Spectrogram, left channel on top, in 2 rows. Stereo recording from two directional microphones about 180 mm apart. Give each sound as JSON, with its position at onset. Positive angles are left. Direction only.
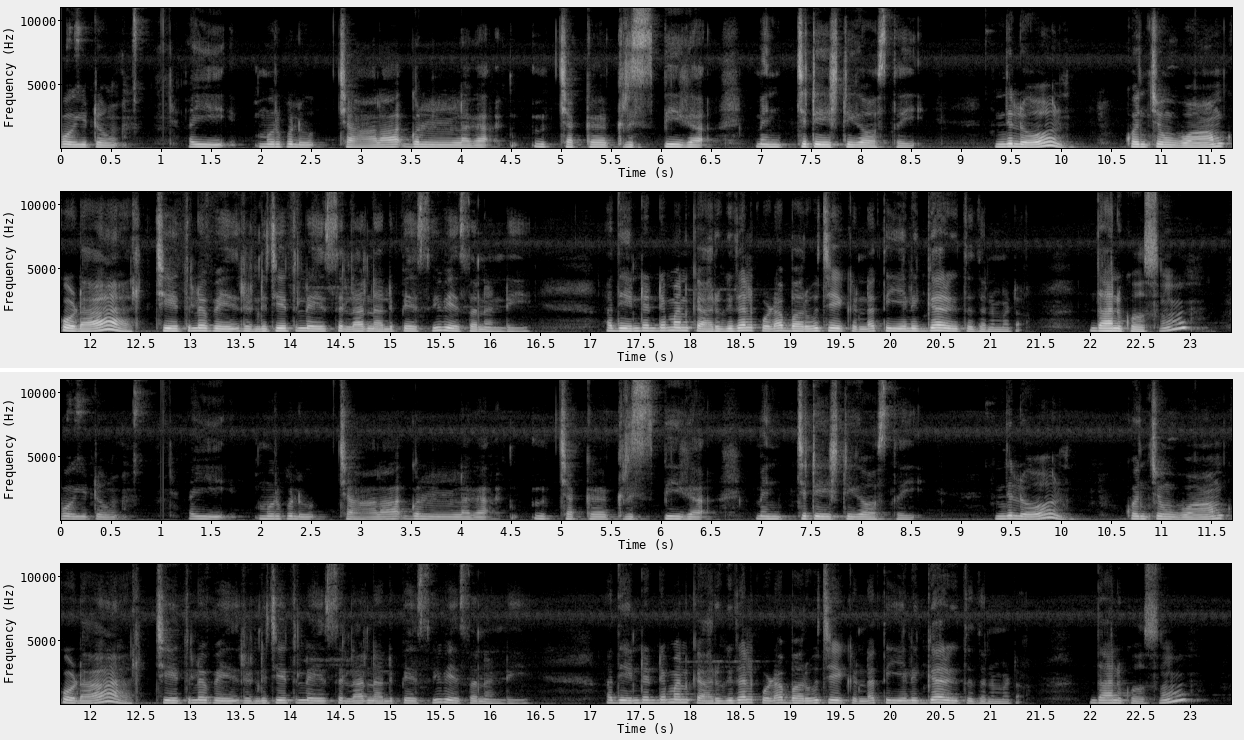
{"t": 0.0, "sound": "a woman's voice", "side_deg": 30}
{"t": 22.0, "sound": "speech", "side_deg": 40}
